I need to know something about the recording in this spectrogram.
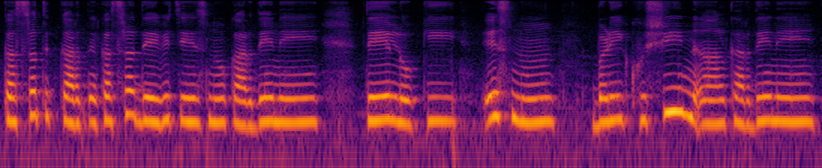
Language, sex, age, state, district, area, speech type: Punjabi, female, 30-45, Punjab, Muktsar, urban, spontaneous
